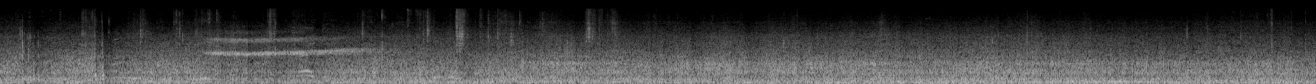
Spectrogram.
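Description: Steady street traffic noise, a continuous low rumble of road vehicles, with a brief high-pitched tone about two seconds in.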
